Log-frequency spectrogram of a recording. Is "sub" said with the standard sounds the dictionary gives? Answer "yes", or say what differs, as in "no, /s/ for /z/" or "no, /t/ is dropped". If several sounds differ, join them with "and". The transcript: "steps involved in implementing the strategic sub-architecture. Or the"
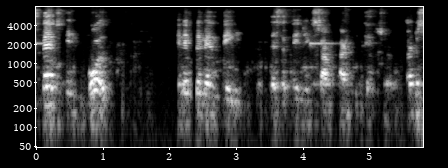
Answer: no, /b/ is dropped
